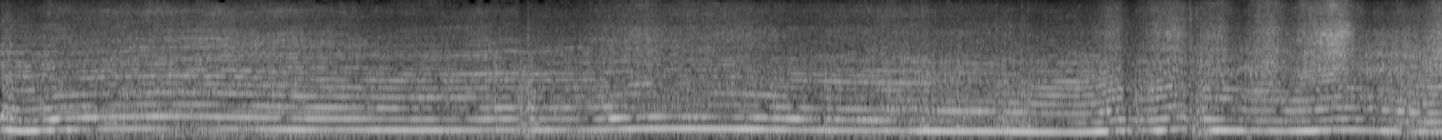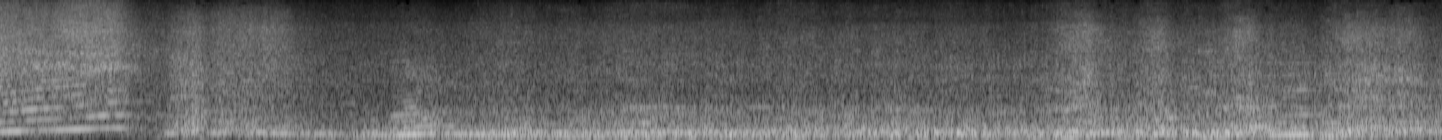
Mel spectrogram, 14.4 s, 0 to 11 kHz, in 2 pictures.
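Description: Nissan Skyline GT-R (R32)'s twin-turbo straight-six held at steady high revs with tyre squeal, as in a drag-strip burnout. About eight seconds in, the revs drop off sharply and the engine runs rough and uneven at low revs.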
